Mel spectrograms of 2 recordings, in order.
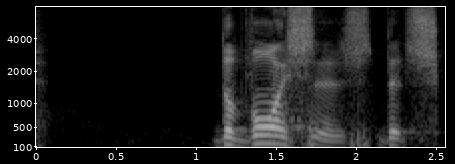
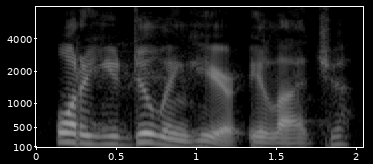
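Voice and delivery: softer, dropping lower and quieter at Elijah; gentle voice; 3 semitones lower, 7 dB quieter than usual. Acted. God gently questioning Elijah at the cave, soft and low. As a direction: ask it tenderly, almost under the breath. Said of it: "gentle whisper, that still small voice".

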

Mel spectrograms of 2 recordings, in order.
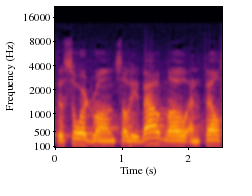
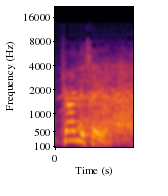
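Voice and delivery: higher, slow put-on rabbit voice with a laugh; rabbit's voice; 6 semitones higher, slower than usual. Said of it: "and he said".

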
